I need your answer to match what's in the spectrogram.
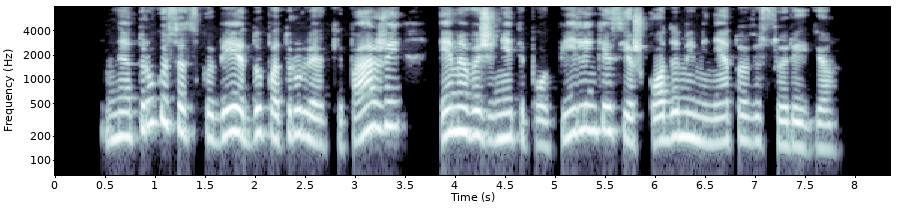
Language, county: Lithuanian, Vilnius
